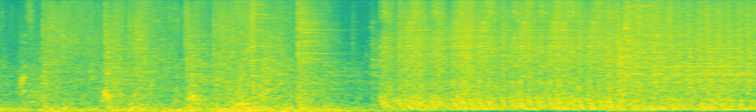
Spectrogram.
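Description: Blades clash and strike against a creature.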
